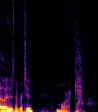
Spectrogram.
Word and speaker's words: Morikawa: Morikawa. Or how the British say it. Can someone please explain to me why the British always call him Morikawa? Like, where the fuck does that second R come from?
